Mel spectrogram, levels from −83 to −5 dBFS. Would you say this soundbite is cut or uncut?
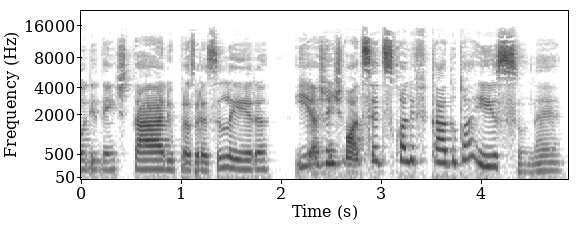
cut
